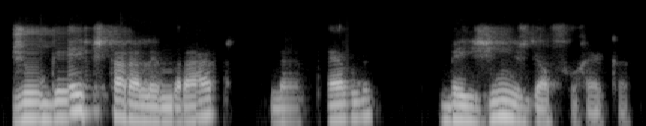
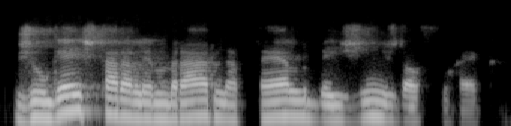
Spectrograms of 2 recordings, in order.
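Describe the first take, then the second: First: It has short pauses around "na pele". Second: It flows without pauses around "na pele". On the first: "Outra é" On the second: "sem as vírgulas"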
